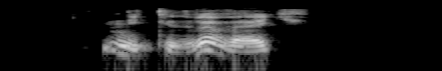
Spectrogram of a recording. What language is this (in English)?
Kabyle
